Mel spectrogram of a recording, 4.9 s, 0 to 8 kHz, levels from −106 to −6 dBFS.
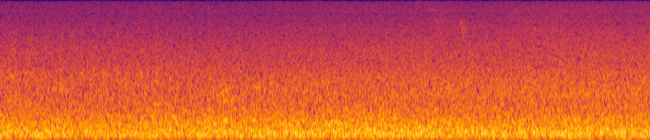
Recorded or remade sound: recorded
